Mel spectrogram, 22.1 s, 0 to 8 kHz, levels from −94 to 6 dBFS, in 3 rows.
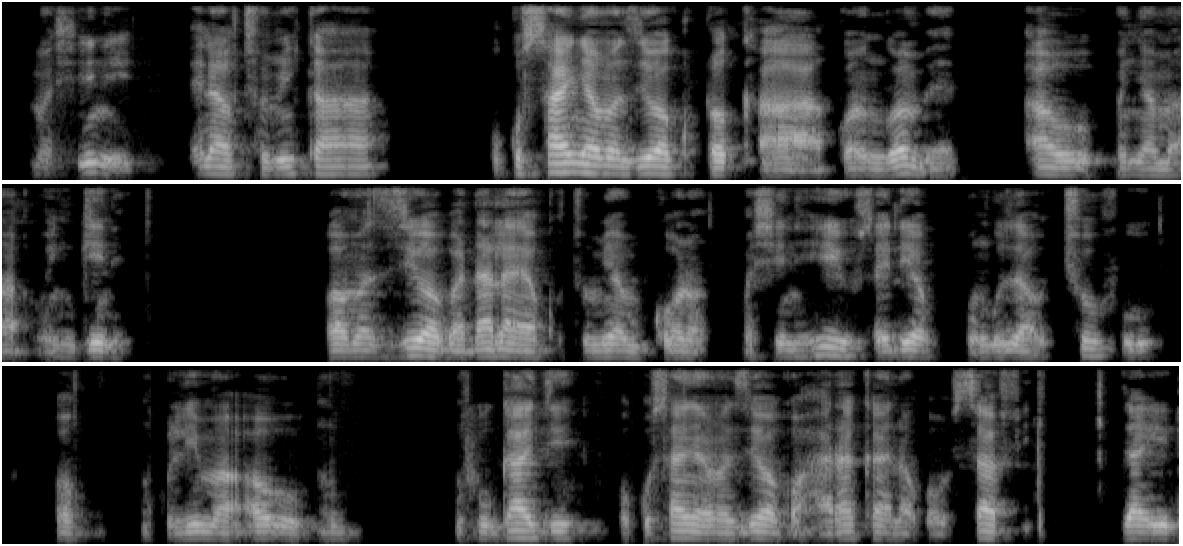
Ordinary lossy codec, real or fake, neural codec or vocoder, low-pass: MP3, 64 kbps; fake; vocoder, 22.05 kHz, 80 mel bands, Vocos; 7.2 kHz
